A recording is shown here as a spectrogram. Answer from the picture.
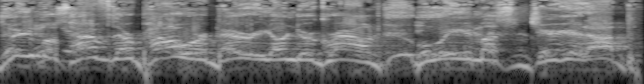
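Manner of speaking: hammed-up villain shout, high and drawn out; obsessed villain. Tyrannos obsessed with digging up buried power, hammy villain shout. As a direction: declare it like a cartoon overlord.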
